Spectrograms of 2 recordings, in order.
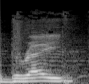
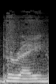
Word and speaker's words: beret: Prince, and of course a beret is pronounced beret, not beret.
